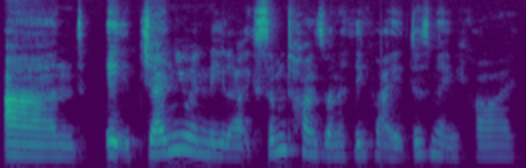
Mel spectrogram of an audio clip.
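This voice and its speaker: Low-pitched young woman, candid. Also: fairly quick, fairly bright tone. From Birmingham area, England. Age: 20s. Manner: candid, conversational, heavy use of "like". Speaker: podcast host. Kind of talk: casual confessional monologue.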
